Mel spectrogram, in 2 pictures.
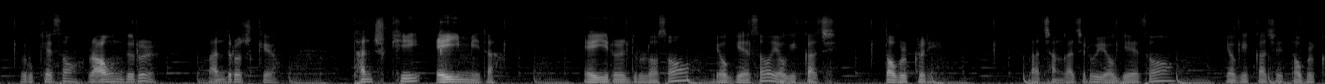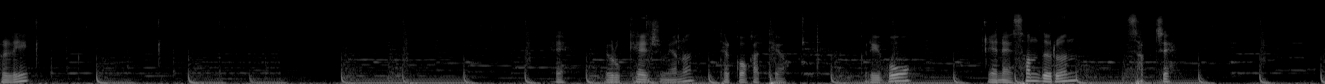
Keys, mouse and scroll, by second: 1.2-2.2 scroll up 1, 4.4 a, 5.9-11.4 drag, 18.7 middle click, 19.8 shift+middle click, 22.7-23.1 scroll up 1, 23.2-24.9 drag.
